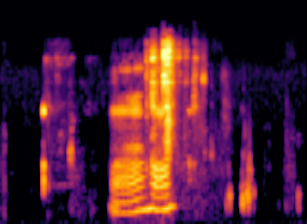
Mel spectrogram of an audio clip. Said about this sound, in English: I've heard you that. You and them big old gulps of wine.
